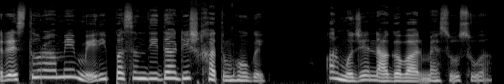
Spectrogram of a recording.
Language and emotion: Urdu, sad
